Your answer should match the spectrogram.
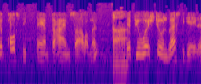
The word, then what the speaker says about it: Salomon: And I think the last name is spelled S-A-L-M-O-N. – Uh-huh. – More like Salomon than Solomon. But yeah. – Pronounced Solomon.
